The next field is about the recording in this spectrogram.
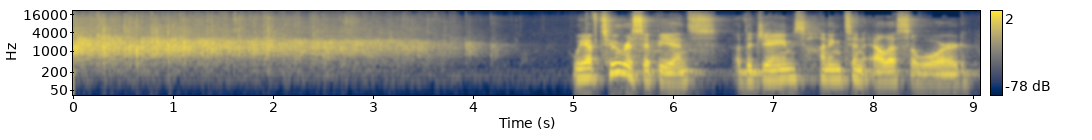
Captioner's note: applause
